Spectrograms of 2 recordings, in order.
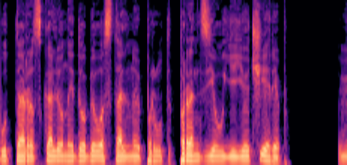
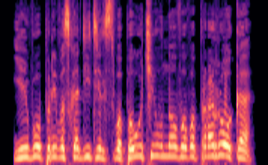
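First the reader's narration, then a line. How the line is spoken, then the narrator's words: Shout. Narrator (Russian): выкрикнул Уоррен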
